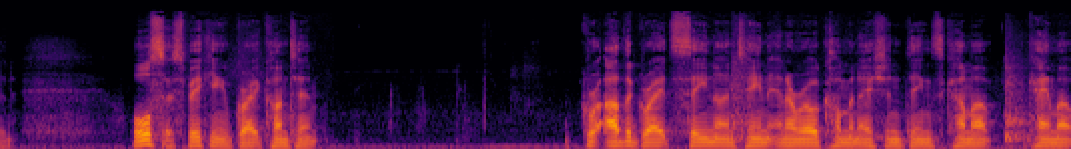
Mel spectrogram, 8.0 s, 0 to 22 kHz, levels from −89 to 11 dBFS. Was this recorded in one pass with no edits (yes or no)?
yes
